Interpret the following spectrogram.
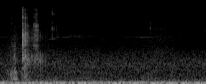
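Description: Wind rumbling and buffeting on the microphone. A short, sharp sound comes about a quarter second in.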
